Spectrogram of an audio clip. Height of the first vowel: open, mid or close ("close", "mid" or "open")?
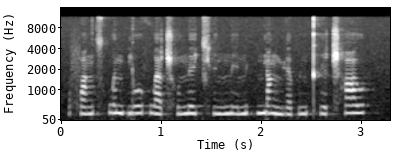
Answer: open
